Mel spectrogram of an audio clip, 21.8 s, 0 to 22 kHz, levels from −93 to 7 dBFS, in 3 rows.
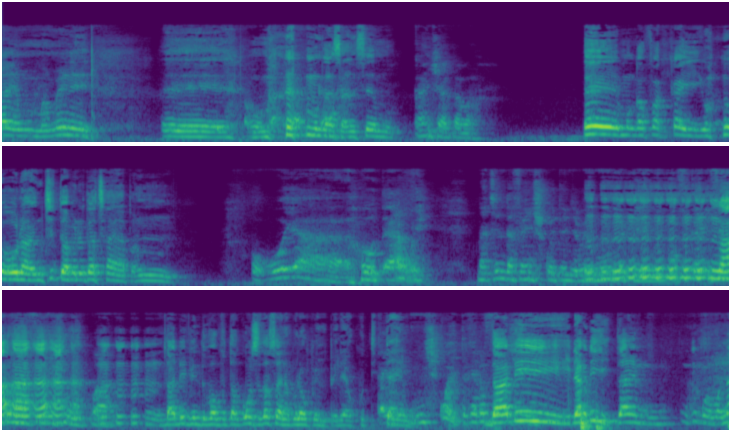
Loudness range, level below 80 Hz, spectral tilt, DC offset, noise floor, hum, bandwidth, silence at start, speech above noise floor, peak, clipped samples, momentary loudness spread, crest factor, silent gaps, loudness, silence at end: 12 LU; -44 dBFS; -4.5 dB/octave; under 0.1%; -60 dBFS; none; 11.5 kHz; 0 s; 38 dB; -4 dBFS; under 0.1%; 17 LU; 18 dB; none; -22 LUFS; 0 s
